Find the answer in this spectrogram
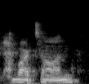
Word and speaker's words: Marton: minutes making Martin jokes, his first name is spelled Marton. Oh shit, Martin. Marton. That's my bad. I didn't Martin actually Marton. know that until I looked it up. Marton, it's Csokas. Sokas?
